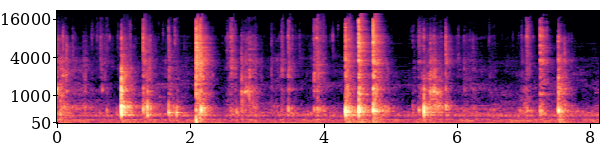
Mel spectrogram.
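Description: A spoon scrapes and clanks against the sides of a metal pot of mixed vegetable kurma in irregular strokes, with wet stirring sounds between the sharper knocks.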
